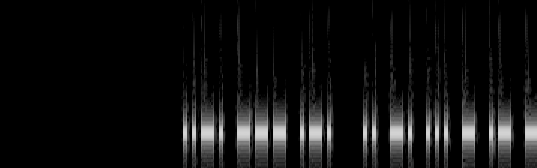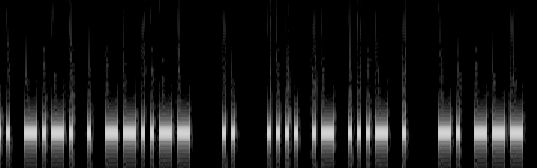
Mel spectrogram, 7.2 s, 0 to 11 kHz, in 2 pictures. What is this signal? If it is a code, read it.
Morse code, heard as a keyed tone, about 40 wpm, 700 Hz. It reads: FOR INSTANCE, I HAVE NO
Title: Sentences from Top 1000 Words - Review Part 5 - 40wpm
